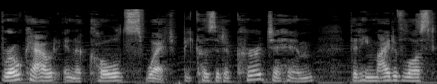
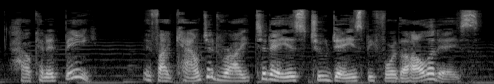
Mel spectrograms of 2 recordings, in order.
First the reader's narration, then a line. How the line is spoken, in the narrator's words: Antosh spat angrily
